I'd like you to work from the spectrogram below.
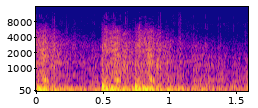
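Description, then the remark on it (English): Three heavy cannon shots boom in quick succession from the cannons below deck of a ship, loud, their deep blasts running together into a dense rumble with no voices. “3 shots fire out as the cannons below deck.”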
